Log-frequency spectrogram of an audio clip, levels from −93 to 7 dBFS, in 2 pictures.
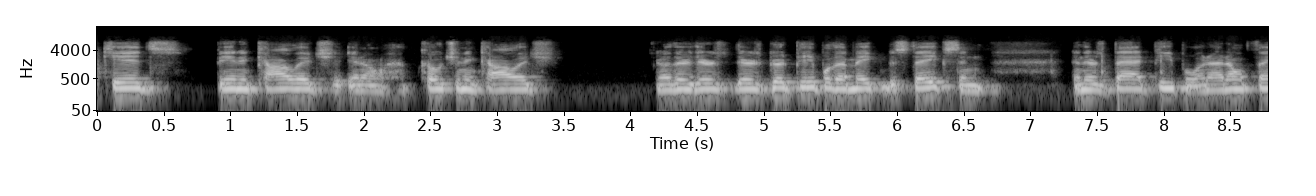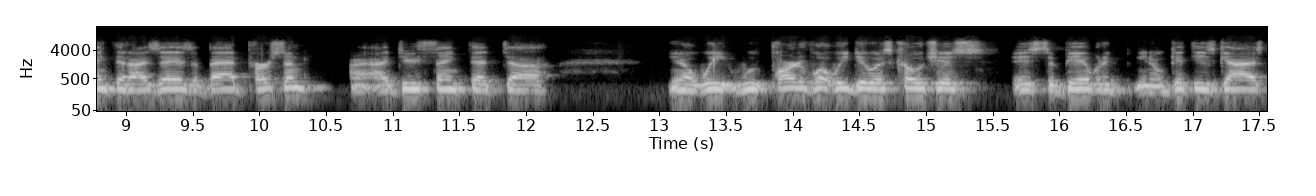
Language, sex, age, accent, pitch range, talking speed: English, male, 40-59, American, 110-120 Hz, 210 wpm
